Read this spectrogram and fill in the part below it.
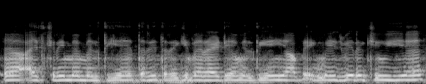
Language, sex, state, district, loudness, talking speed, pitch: Hindi, female, Rajasthan, Jaipur, -12 LUFS, 240 wpm, 190 Hz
